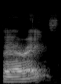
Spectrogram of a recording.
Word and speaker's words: pharynx: how to pronounce this so this will be called as pharynx and this one will be called as larynx okay so from mouth to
